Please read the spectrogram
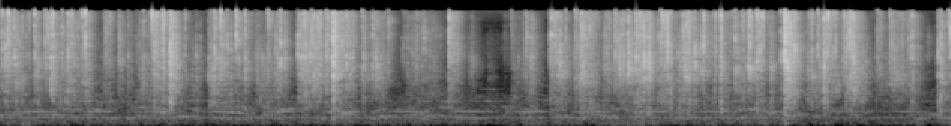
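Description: White plastic packaging pouch crinkling and crackling in irregular rustles as it is handled and crumpled in the hands.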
